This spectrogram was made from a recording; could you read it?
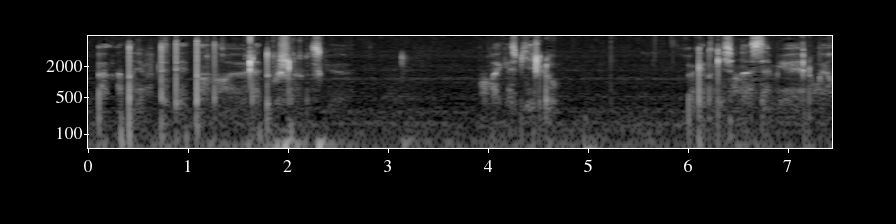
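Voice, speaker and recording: A person whispering a breathy, unvoiced ASMR running commentary while playing a video game, in a soft, hesitant murmur. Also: extremely high pitch. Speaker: gaming video host.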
